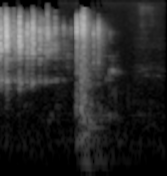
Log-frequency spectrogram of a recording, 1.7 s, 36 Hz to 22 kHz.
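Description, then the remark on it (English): Three dice rattle briefly, then clatter and tumble across a hard tabletop before settling into silence, with no voices present. “Observation roll is... is not great. It's just 3 dice plus all my panic.”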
